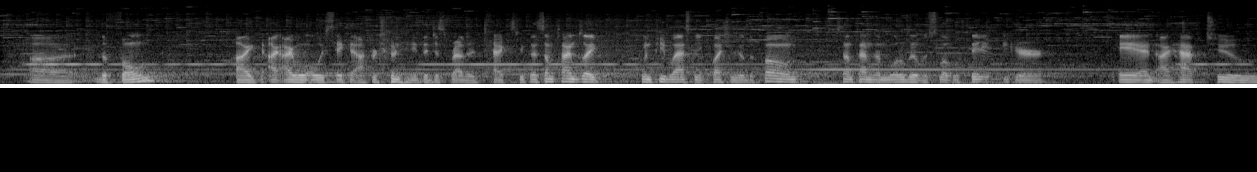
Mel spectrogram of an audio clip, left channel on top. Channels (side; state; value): right; silent; digital silence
